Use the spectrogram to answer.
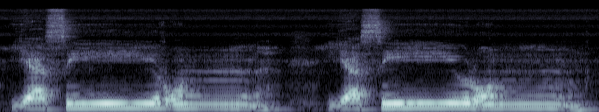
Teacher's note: یہاں پر یا ساکن ہے اور یا ساکن سے پہلے زیر ہے، تو یا کو ایک الف کے برابر کھینچ کر پڑھنا ہے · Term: یا مدہ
